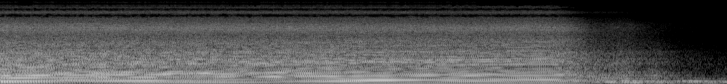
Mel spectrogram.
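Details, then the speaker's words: Custom-built Chevy LS 427 (LS3-based, twin Holley 1000 CFM 4150 throttle bodies, CVF pulley kit) for a '71 Chevy C10 on the dyno, final pull; deep even V8 climbing smoothly through the revs then easing off, no knocks or misses; normal running. "This is the LS 427. It is gorgeous and it runs great."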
